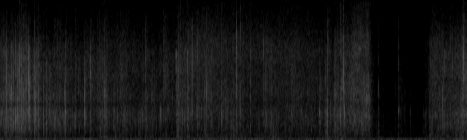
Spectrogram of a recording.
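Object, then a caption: Felt sheets in a thin clear plastic wrapper. A pack of felt sheets in a clear plastic wrapper, with fingertips pressing and rubbing the top edge of the plastic. Bright, crisp crinkling runs throughout, made of many quick rustling bursts. The sound briefly softens near the end before picking up again.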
